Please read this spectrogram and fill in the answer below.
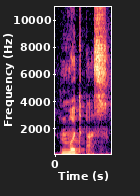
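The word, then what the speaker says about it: mot de passe: is password mode pass but we say it fast it sounds like mutpass we skip the letter e pass pass how to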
